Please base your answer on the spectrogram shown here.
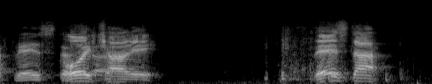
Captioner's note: clattering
